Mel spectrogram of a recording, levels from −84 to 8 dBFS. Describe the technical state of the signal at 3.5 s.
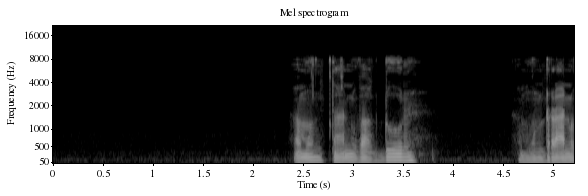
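At 3.51 s a short concealed packet loss occurs, lasting until 3.56 s. About 20 ms of the call's audio failed to reach the decoder in time, so the receiver generated 21 ms of substitute signal by continuing the preceding speech, then blended back into the real stream. This is heard as a brief smear or wobble in the speech, and a short consonant falling in that gap can disappear entirely.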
